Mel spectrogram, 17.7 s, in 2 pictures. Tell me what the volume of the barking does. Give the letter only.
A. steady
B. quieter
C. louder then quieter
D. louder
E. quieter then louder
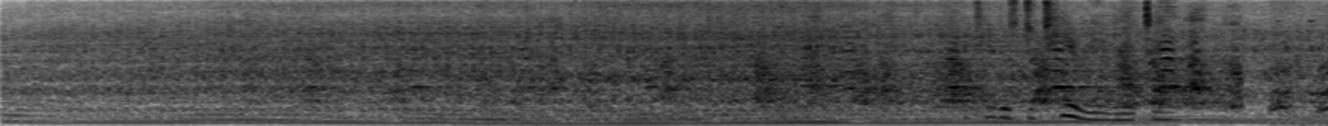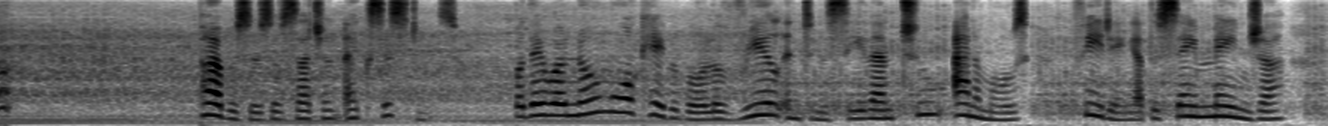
D.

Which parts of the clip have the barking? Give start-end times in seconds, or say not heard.
1.6-8.9.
